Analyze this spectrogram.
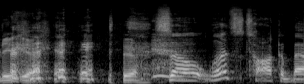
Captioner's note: everyone laughs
